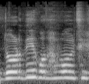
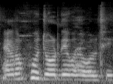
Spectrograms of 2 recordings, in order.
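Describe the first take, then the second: First: Louder, higher and insistent; speaking with force. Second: Said in the usual way. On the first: Real, not acted. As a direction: punch জোর দিয়ে কথা বলছি out loud and high.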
